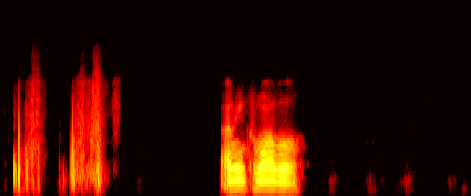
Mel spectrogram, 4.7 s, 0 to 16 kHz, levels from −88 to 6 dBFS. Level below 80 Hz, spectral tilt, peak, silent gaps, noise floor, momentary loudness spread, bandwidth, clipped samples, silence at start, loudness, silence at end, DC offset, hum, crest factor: -58 dBFS; -10.5 dB/octave; -2 dBFS; none; -84 dBFS; 20 LU; 4.8 kHz; under 0.1%; 0.15 s; -17 LUFS; 1.75 s; under 0.1%; none; 20 dB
